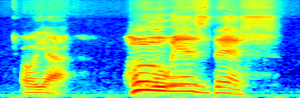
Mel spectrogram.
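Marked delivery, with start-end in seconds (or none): 1.3-2.7 shrill, high, loud, enraged voice. Retelling how the man who answered the phone sounded: imitating a furious man. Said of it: "he is fucking pissed".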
